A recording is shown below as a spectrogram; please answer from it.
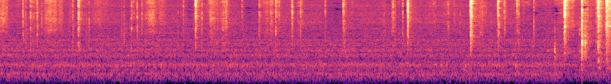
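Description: Craft knife blade scraping a stick of orange chalk, light scratchy ticks over a steady background hum, with a few sharper clicks near the end.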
